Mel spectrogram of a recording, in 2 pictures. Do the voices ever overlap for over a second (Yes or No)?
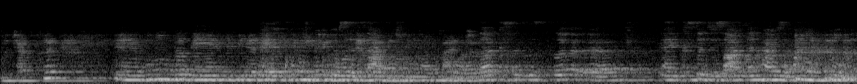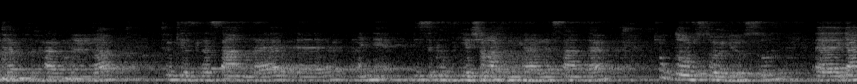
Yes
